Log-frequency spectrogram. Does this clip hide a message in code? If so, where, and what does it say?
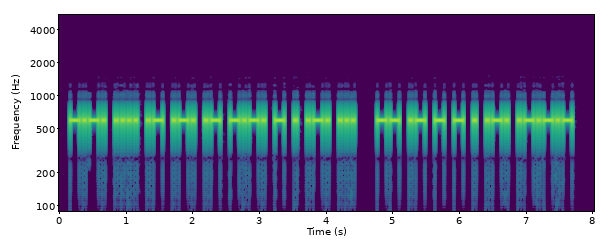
Yes: Morse code from 0.2 to 7.7 s, heard as a keyed tone, about 25 wpm, 600 Hz. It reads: CHARACTERS MATTER.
